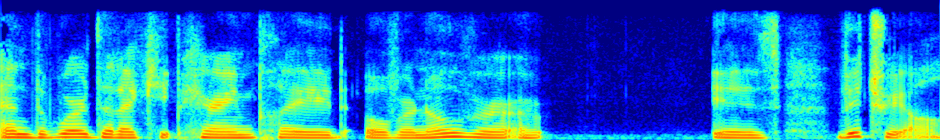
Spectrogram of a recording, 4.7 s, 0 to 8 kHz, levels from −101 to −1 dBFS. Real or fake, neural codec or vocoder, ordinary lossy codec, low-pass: real; none; AAC, 48 kbps; 7.2 kHz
